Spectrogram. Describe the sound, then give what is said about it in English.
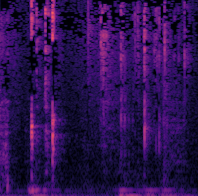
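Typing on a computer keyboard while entering a search on YouTube: a quiet run of light, irregular key clicks with faint background hiss. “YouTube. And type in Sting.”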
